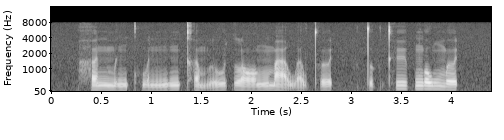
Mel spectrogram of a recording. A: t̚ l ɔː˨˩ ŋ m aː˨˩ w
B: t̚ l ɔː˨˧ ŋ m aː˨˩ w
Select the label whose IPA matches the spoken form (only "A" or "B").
B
